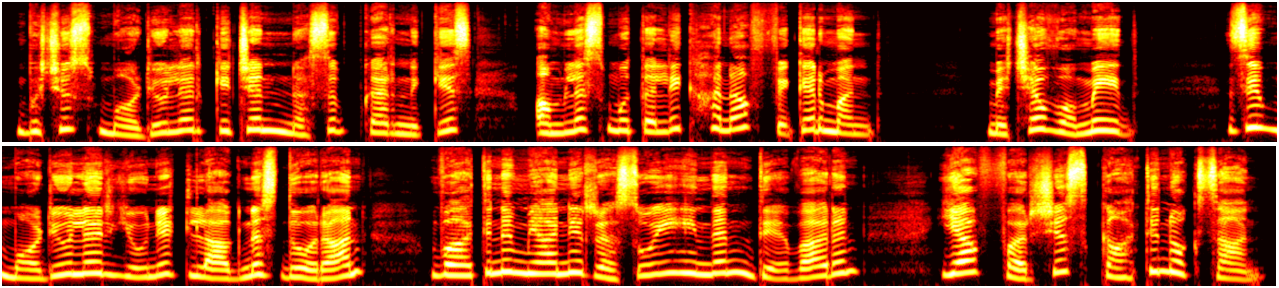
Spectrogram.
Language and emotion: Kashmiri, fearful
